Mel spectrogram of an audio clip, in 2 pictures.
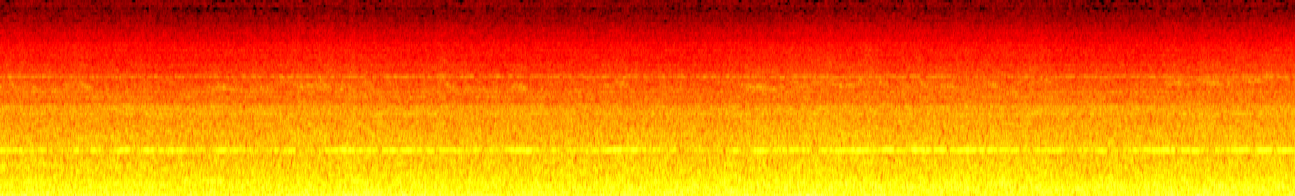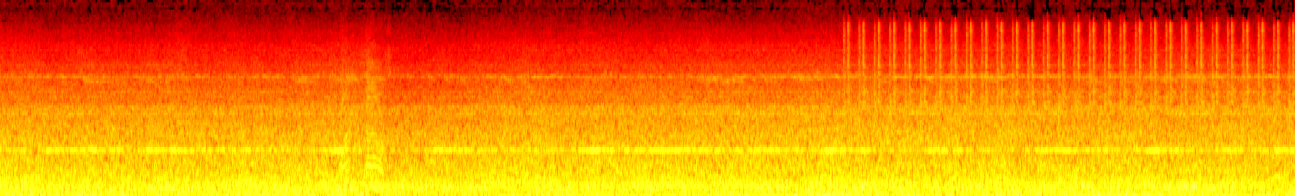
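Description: Jet engines roar steadily with a constant whine.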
